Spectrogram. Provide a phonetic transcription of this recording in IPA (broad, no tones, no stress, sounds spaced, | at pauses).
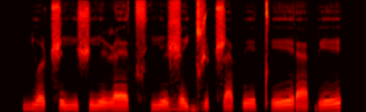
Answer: ʎ ʊː ʈ͡ʂ iː ʃ iː ɭ ɛ t͡sʰ iː ʐ ɪ d͡ʑ ʊ ʈ͡ʂ æ p ɪː tʼ ɪː ɾ æ ɓ ɪ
